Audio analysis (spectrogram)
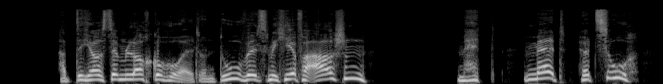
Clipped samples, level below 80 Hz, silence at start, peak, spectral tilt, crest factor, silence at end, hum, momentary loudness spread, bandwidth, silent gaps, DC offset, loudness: under 0.1%; -62 dBFS; 0.6 s; -8 dBFS; -6 dB/octave; 12 dB; 0.3 s; none; 8 LU; 13.5 kHz; 4.04-4.56 s; under 0.1%; -20 LUFS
